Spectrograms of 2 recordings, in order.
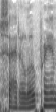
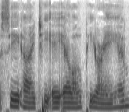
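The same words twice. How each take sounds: First: Said in the usual way. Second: Citalopram spelled letter by letter, C I T A L O P R A M. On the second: Shown as a demonstration. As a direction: dictate citalopram one letter at a time.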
